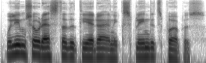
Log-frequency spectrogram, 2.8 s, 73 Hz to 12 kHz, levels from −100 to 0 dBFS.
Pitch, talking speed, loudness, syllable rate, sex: 125 Hz, 195 wpm, -17 LUFS, 6.6 syllables/s, male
